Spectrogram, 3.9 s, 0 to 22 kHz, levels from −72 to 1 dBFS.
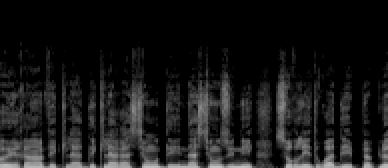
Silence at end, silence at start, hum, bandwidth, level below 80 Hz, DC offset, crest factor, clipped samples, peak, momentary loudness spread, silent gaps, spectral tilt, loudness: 0 s; 0 s; none; 15.5 kHz; -46 dBFS; under 0.1%; 14 dB; under 0.1%; -10 dBFS; 5 LU; none; -6 dB/octave; -24 LUFS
